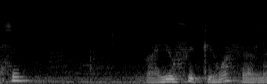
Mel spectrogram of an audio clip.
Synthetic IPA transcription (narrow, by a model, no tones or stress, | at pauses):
si | wajofikewʷafɛɾl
